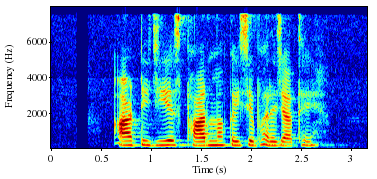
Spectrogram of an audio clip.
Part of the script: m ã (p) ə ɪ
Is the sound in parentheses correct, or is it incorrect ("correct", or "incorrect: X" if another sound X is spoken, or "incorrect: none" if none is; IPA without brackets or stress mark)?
incorrect: k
